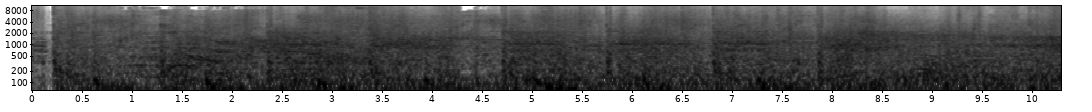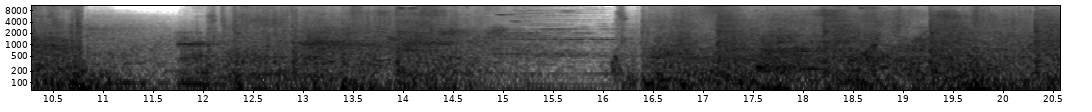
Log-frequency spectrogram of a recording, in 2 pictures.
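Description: Magic blasts whoosh and crackle in a fast video game battle.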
